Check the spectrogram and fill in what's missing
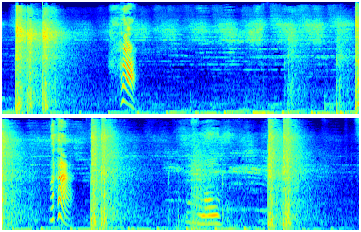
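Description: Fourth of July fireworks bursting outdoors, a series of sharp loud bangs and crackling pops at irregular intervals, mixed with whistles, while a person laughs and exclaims between the blasts.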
